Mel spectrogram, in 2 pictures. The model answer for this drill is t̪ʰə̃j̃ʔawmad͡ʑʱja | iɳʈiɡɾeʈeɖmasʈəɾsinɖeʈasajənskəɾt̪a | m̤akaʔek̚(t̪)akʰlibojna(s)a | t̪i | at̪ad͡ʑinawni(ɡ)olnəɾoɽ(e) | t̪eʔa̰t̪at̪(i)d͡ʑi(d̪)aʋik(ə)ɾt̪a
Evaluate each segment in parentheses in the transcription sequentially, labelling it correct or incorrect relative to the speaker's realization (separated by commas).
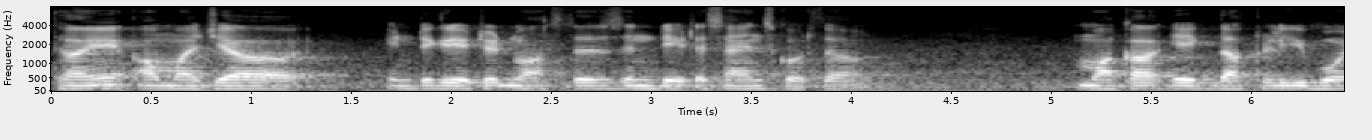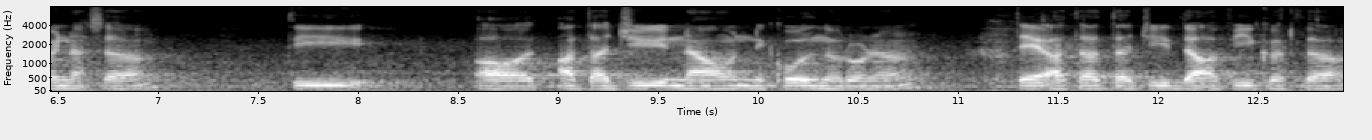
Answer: incorrect, correct, incorrect, incorrect, incorrect, correct, correct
